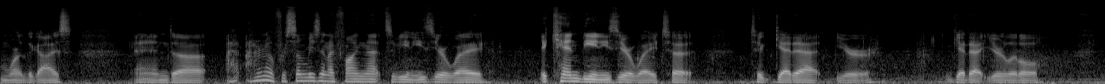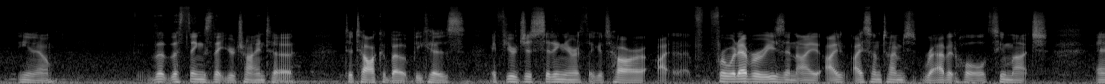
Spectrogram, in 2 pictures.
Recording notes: Sun Yat-Sen Classical Chinese Garden, which was a perfect place for a chat. Enjoyed the tranquility of the first Chinese or "scholars" garden built outside of China, we did the interview.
